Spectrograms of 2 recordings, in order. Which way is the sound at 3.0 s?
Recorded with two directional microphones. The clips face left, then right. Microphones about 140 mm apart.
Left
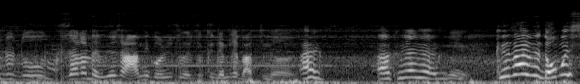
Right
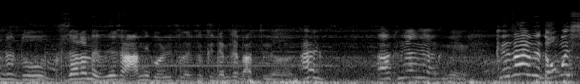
40° left (ahead or behind).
